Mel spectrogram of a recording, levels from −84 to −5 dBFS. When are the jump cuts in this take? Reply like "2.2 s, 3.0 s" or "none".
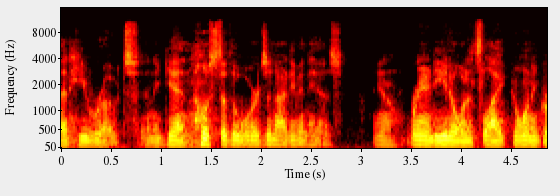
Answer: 3.0 s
